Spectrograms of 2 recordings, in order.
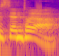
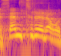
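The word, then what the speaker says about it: centre: 이거 영국식 표기 방법이 이래요. 제가 옛날에 캐나다 살았는데 캐나다는 약간 섞여 있어. 표기법은 영국식으로 하고 발음은 미국식으로 해.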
